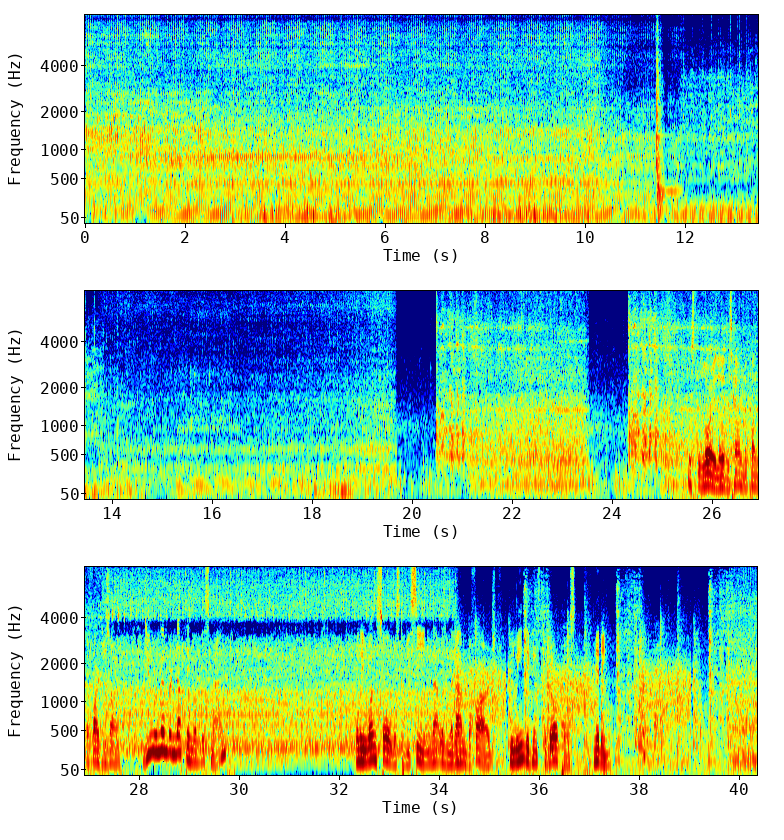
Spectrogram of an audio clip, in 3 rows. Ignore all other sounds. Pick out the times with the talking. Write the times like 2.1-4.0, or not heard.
25.5-29.9, 32.3-37.5.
